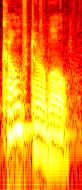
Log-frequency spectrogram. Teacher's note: And in the US, they'll say comfortable. They'll add an R, you can see an R.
